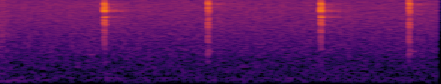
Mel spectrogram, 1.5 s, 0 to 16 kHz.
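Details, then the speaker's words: Early-1960s Revox G36 valve tape recorder spool relay, previously stuck with age, freed by moving springs: five crisp light clicks about three a second as contacts switch cleanly. "now if you watch the meter cross the contacts and you can actually hear it clicking"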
